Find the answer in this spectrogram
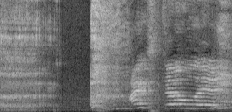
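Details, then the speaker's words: Girl voluntarily burping in a family burping contest: two short, throaty burps with room chatter around them; belching. "having a burping contest I can't even burp like this but my daughter's can's next she has my last one let's hear it okay your turn"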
